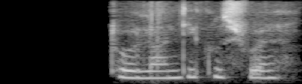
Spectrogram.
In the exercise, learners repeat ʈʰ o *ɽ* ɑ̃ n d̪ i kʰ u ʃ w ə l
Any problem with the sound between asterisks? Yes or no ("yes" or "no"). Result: yes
